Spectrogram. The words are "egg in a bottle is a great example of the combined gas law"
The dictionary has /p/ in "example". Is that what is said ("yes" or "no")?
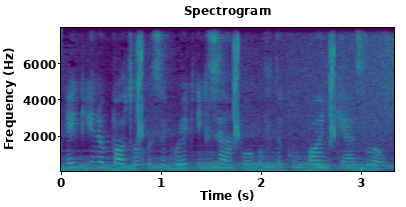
yes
